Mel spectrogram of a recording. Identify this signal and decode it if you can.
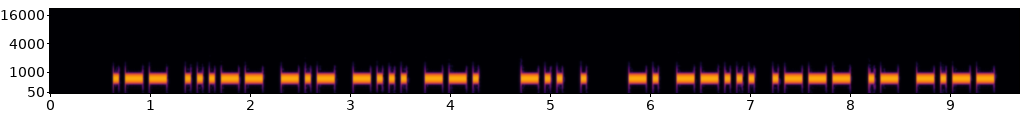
Morse code, heard as a keyed tone, about 21 wpm, 700 Hz. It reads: W3KBG DE N7JAY
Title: USA Callsign DE Callsign - 5 Characters - 20wpm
